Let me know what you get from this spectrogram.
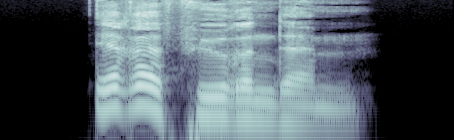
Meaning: strong dative masculine/neuter singular of irreführend
- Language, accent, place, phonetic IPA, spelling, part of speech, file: German, Germany, Berlin, [ˈɪʁəˌfyːʁəndəm], irreführendem, adjective, De-irreführendem.ogg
